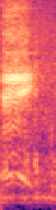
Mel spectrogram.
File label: "hey", male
